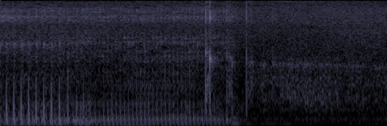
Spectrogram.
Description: Didymus snoring in bed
